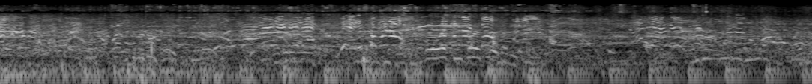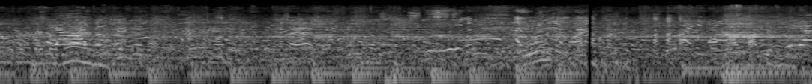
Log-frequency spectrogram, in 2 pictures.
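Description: A large outdoor crowd of men and women chatters and calls out close by.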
